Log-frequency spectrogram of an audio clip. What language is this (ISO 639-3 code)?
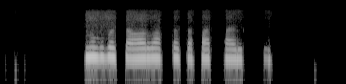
pus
